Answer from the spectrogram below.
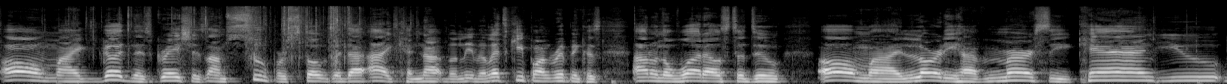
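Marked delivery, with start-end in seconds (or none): none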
